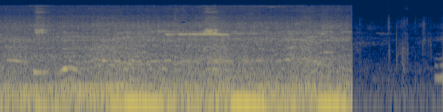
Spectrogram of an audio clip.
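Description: Street traffic noise: a steady low rumble of vehicle engines with faint background voices and a short high-pitched beep about two seconds in. It cuts off abruptly near the end.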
